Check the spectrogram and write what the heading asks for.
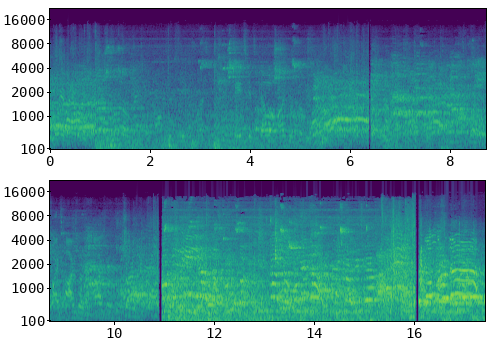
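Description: Live basketball game sound in a gymnasium hall: a basketball bouncing on the hardwood court among players' and spectators' shouts. About eleven seconds in, an abrupt cut brings louder crowd voices.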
